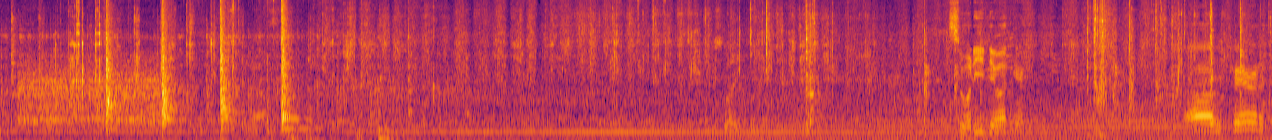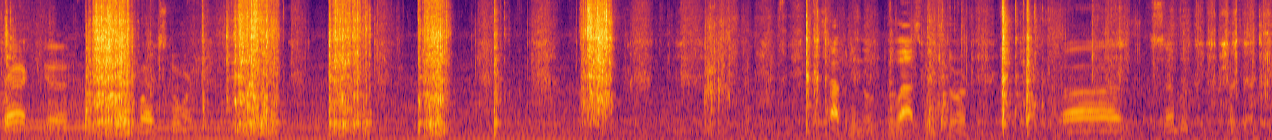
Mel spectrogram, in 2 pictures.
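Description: Metal hand tools scrape and tap against concrete.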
